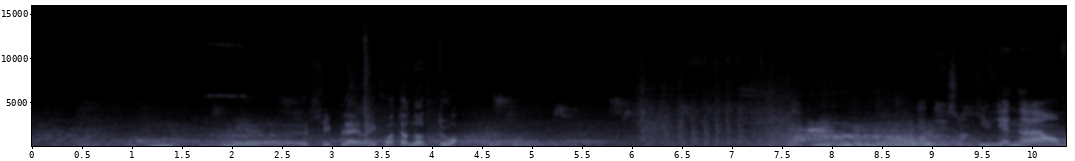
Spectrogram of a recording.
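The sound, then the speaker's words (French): Cattle, three calves plus three cows and calves, moo repeatedly and loudly inside a livestock truck, their long wavering calls overlapping, while people talk briefly in the background and an engine rumbles low underneath. “Il y a trois veaux à lui, là dans le camion, et j'ai quatre bêtes en plus. Trois vaches et des veaux.”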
